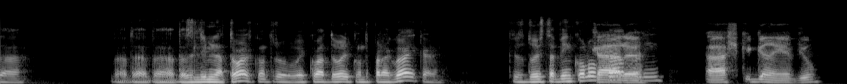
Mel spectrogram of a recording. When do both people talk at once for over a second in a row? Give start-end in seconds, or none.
none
